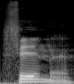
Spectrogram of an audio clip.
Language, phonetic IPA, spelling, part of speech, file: German, [ˈfɪlmə], Filme, noun, De-Filme.ogg
- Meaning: nominative/accusative/genitive plural of Film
